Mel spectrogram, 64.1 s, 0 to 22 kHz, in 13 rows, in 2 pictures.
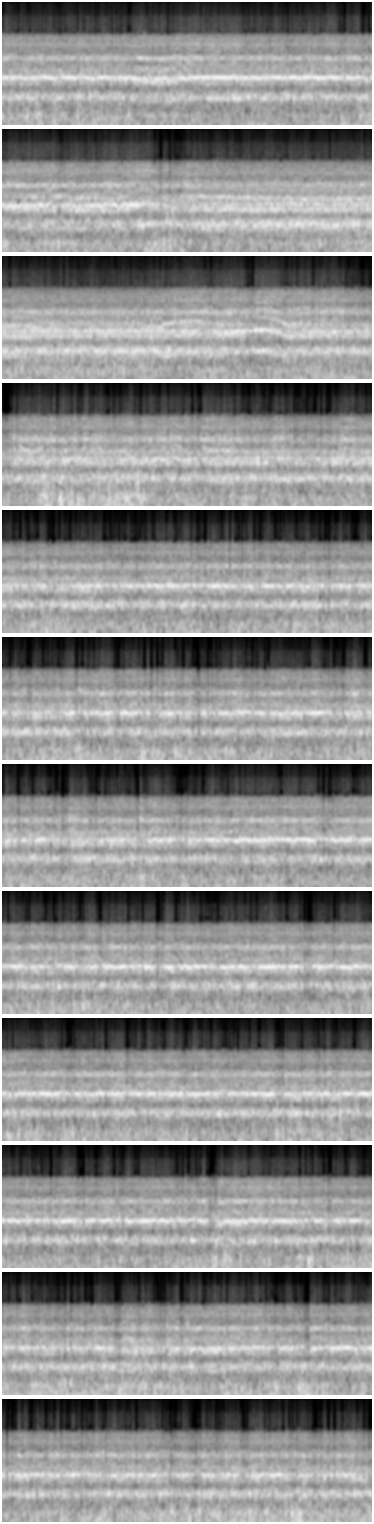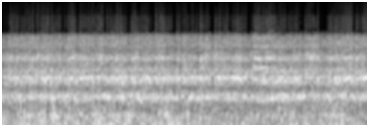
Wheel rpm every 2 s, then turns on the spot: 230, 230, 230, 220, 210, 200, 220, 230, 230, 230, 230, 240, 230, 230, 230, 230, 230, 240, 240, 240, 230, 230, 230, 230, 230, 230, 230, 230, 230, 230, 230, 230.
none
